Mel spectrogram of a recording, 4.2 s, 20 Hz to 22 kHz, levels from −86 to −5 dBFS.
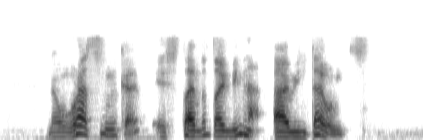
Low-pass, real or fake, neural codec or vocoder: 7.2 kHz; fake; codec, 16 kHz, 1 kbps, X-Codec, HuBERT features, trained on general audio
